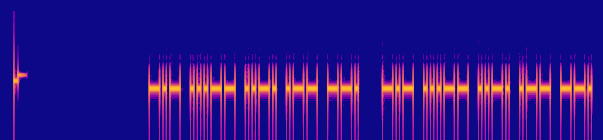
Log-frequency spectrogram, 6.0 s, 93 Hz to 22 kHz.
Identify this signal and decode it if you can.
Morse code, heard as a keyed tone, about 34 wpm, 700 Hz. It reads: K3FWG K3FWG
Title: USA Call Signs Repeated 3x 35wpm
